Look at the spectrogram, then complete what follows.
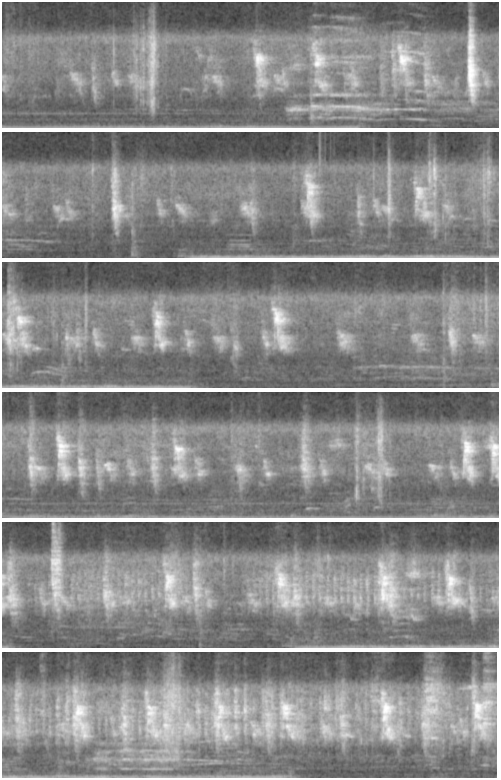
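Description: A motor hums in spells of about five seconds with pauses of two to three seconds between them, four times over. Small birds chirp throughout, with a few louder calls now and then.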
